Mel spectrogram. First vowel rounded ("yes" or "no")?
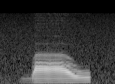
no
